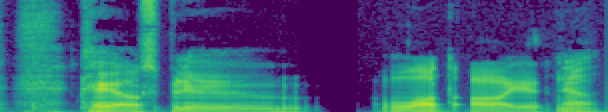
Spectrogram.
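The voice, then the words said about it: Severus Snape character impression. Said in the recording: “Is that your Severus Snape impression?”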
